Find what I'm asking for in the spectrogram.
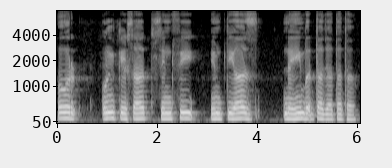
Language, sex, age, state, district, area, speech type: Urdu, male, 45-60, Delhi, Central Delhi, urban, spontaneous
